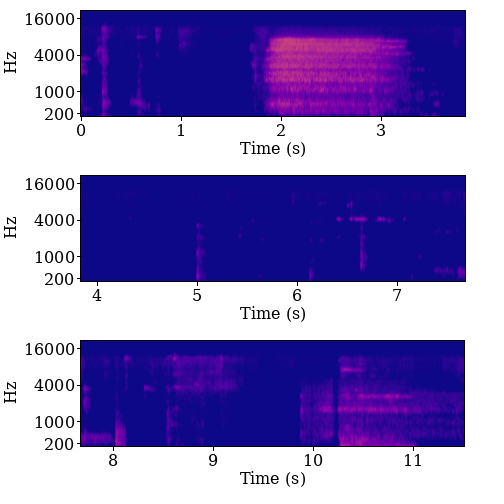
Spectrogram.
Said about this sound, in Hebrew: נפלא. אז קחי נשימה עמוקה ובואי תחזרי אליי.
